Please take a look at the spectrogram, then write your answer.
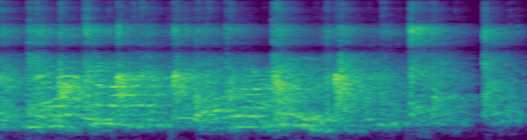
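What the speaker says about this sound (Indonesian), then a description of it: "Oke, berikan tepuk dulu untuk kelompok." Classroom applause for a student group, a dense patter of many hands clapping that rises and falls in small bursts, with talk mixed in.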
